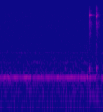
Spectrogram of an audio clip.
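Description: Near silence: room tone with a faint steady hum, and two quick faint clicks near the end.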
